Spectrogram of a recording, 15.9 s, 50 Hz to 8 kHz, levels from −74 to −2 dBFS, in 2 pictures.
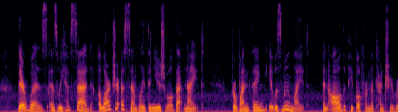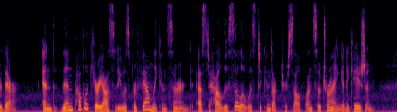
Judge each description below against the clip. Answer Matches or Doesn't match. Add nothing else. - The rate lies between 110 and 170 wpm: Doesn't match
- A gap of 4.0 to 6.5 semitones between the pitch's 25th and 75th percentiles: Matches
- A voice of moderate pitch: Matches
